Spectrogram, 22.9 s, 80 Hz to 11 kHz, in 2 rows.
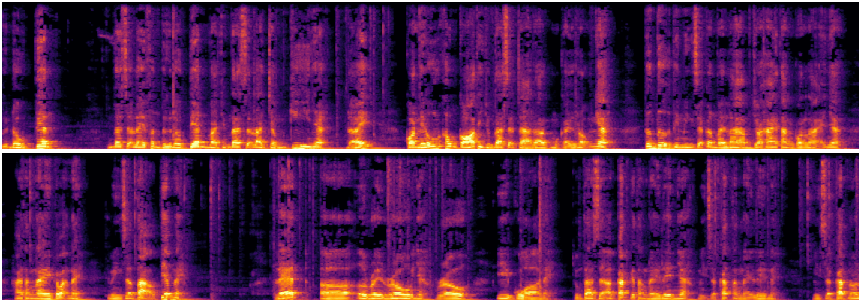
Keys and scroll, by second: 8.9-9.6 typing, 21.8 ctrl+x.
